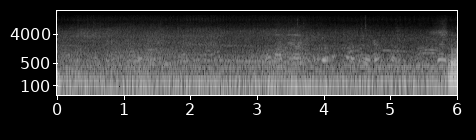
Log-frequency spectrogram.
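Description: Motor scooter engine running at low speed, a steady low rumble, with faint voices of people around.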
